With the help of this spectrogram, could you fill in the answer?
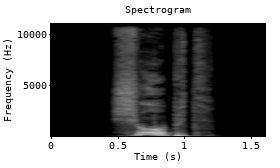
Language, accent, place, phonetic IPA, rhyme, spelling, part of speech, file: German, Germany, Berlin, [ʃoːpt], -oːpt, schobt, verb, De-schobt.ogg
- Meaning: second-person plural preterite of schieben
